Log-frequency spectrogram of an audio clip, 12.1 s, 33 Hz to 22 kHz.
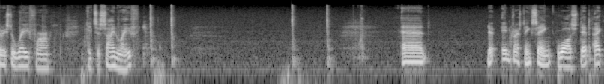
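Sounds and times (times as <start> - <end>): rotary switch knob clicks: 3.0 - 3.6, 5.8 - 6.7.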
